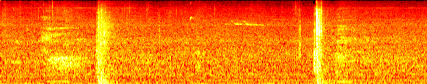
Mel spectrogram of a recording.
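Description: Car doors thud shut.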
